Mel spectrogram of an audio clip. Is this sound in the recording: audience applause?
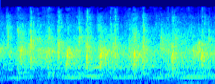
yes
